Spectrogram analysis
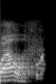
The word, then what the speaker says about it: Guelph: Rebecca was offered the management position at Woodlawn Memorial Park and started to commute to, is it Guelph? I want to pronounce this correctly. Guelph.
